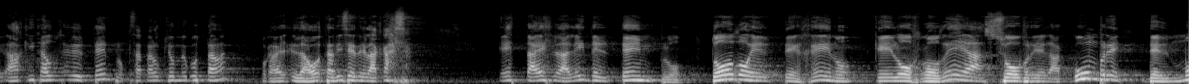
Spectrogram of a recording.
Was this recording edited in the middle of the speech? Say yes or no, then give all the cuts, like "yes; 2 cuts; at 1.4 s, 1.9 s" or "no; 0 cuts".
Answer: yes; 1 cut; at 1.3 s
